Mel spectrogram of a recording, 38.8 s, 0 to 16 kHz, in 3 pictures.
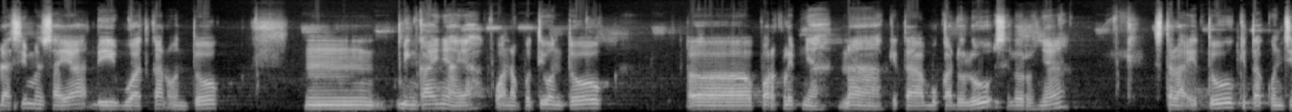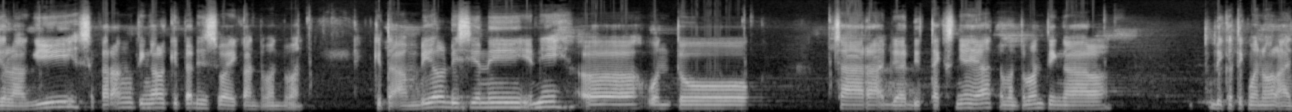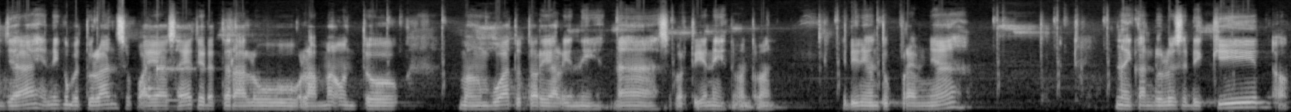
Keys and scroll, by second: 6.9 alt+2, 12.9 2, 14.3 ctrl+g, 19.3 d, 25.1-25.4 typing.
